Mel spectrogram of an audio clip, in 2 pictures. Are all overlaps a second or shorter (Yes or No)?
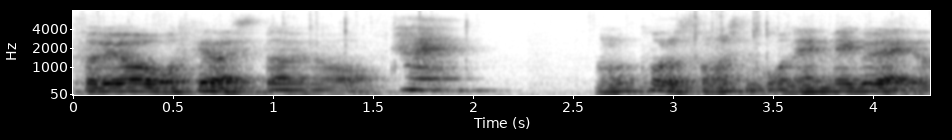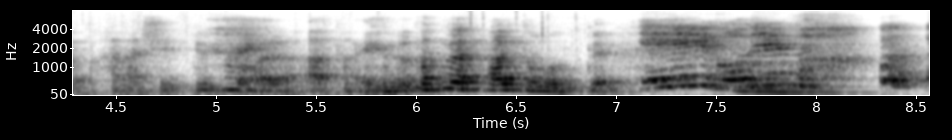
Yes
